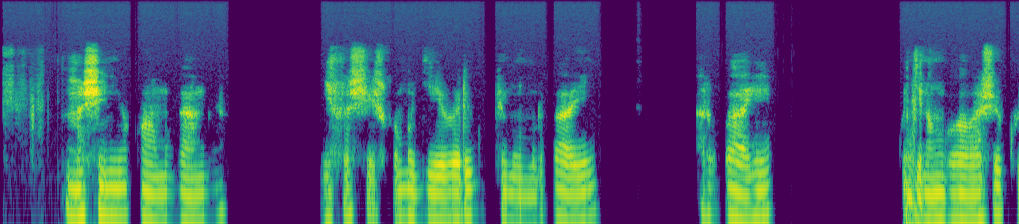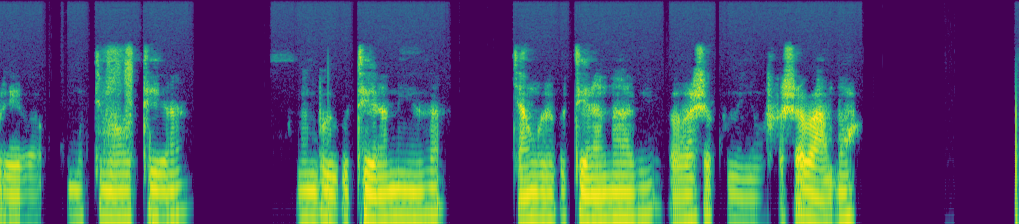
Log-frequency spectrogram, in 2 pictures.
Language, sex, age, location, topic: Kinyarwanda, male, 25-35, Kigali, health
